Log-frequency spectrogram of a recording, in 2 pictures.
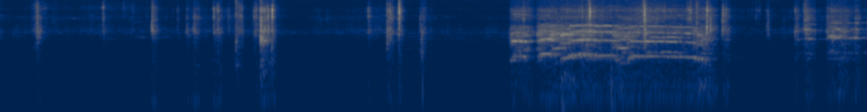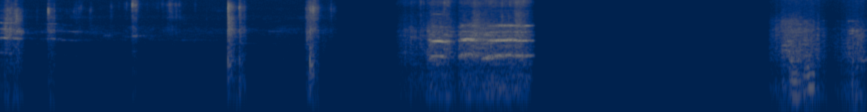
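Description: Two long, wavering animal calls, each about two seconds, the second cut off suddenly, over light scattered clicks and knocks.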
